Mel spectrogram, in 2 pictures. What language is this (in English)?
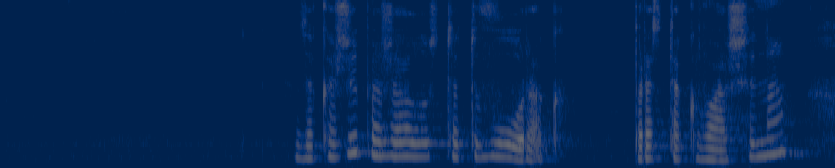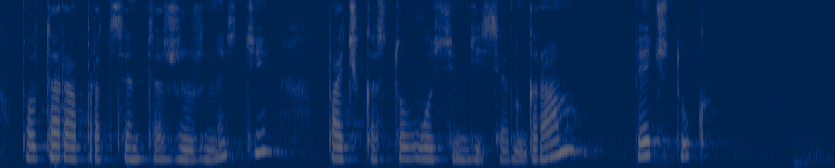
Russian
